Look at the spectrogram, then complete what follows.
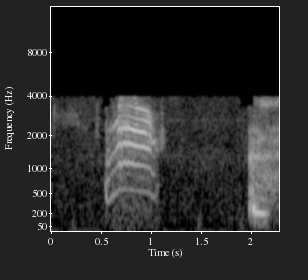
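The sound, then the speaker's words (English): A cat lets out a clear, drawn-out meow, followed by a pause and then the start of a second meow, fairly loud with no one talking. “Yes, and your kitty just said, yes, that's right.”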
